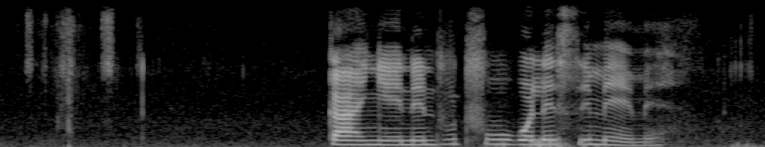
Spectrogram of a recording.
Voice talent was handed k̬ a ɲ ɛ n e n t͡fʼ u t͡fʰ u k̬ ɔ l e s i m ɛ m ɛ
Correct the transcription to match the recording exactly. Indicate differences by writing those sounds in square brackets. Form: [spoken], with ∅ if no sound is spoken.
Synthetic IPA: k̬ a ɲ ɛ n e n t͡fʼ u t͡fʰ u k̬ ɔ l e s i m [ɛː] m ɛ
